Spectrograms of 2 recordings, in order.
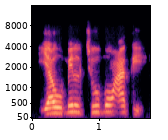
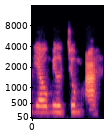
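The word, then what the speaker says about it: يوم الجمعة: itu saya sering mendengar Harusnya kan Min Yaumil jumuati bukan Yaumil jumah hati-hati bagi kita yang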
